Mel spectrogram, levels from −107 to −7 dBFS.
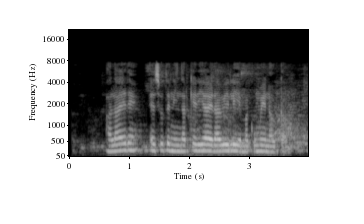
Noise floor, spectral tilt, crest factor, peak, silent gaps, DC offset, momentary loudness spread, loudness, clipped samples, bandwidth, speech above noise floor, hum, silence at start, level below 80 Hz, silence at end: -66 dBFS; -5 dB/octave; 16 dB; -22 dBFS; none; under 0.1%; 8 LU; -39 LUFS; under 0.1%; 7.6 kHz; 28 dB; none; 0.2 s; -78 dBFS; 0 s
